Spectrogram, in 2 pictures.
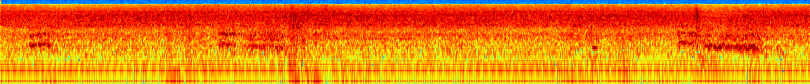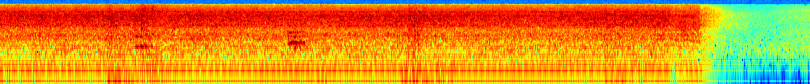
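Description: A van engine drones steadily as it drives along a road.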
